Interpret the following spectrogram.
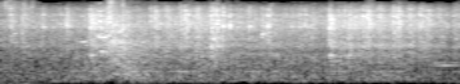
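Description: Machinery running steadily, a dense, fast mechanical rattle.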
